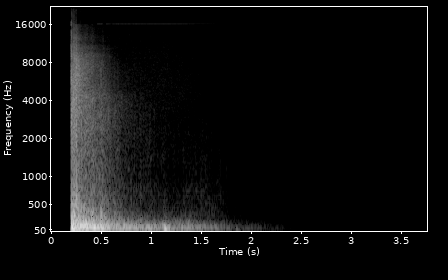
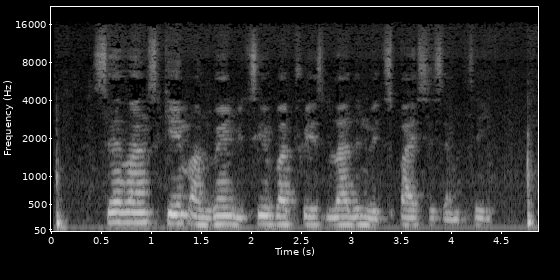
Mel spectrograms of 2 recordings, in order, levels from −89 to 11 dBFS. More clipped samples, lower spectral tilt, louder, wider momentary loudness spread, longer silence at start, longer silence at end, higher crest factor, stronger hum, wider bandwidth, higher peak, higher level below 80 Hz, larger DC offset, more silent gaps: neither; about the same, -6.5 dB/octave vs -7 dB/octave; first, -14 LUFS vs -20 LUFS; first, 19 LU vs 11 LU; first, 0.2 s vs 0.05 s; first, 2.6 s vs 0 s; about the same, 18 dB vs 16 dB; neither; second, 13.5 kHz vs 16.5 kHz; first, 0 dBFS vs -4 dBFS; first, -24 dBFS vs -52 dBFS; neither; neither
